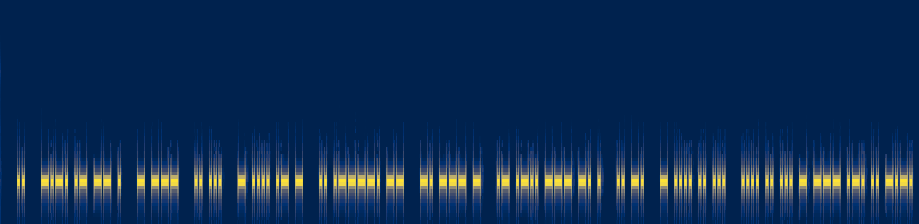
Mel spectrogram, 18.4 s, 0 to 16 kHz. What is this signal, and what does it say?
Morse code, heard as a keyed tone, about 25 wpm, 600 Hz. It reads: I CAME TO IS THAT I'M NOT ALONE IN THIS HISTORIC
